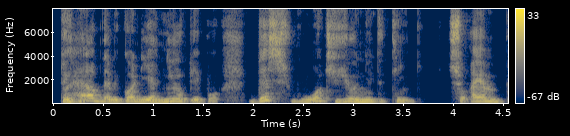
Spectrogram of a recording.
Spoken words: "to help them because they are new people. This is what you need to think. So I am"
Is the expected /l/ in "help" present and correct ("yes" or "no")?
yes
